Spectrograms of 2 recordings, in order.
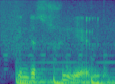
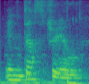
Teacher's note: The accent falls on the second syllable.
